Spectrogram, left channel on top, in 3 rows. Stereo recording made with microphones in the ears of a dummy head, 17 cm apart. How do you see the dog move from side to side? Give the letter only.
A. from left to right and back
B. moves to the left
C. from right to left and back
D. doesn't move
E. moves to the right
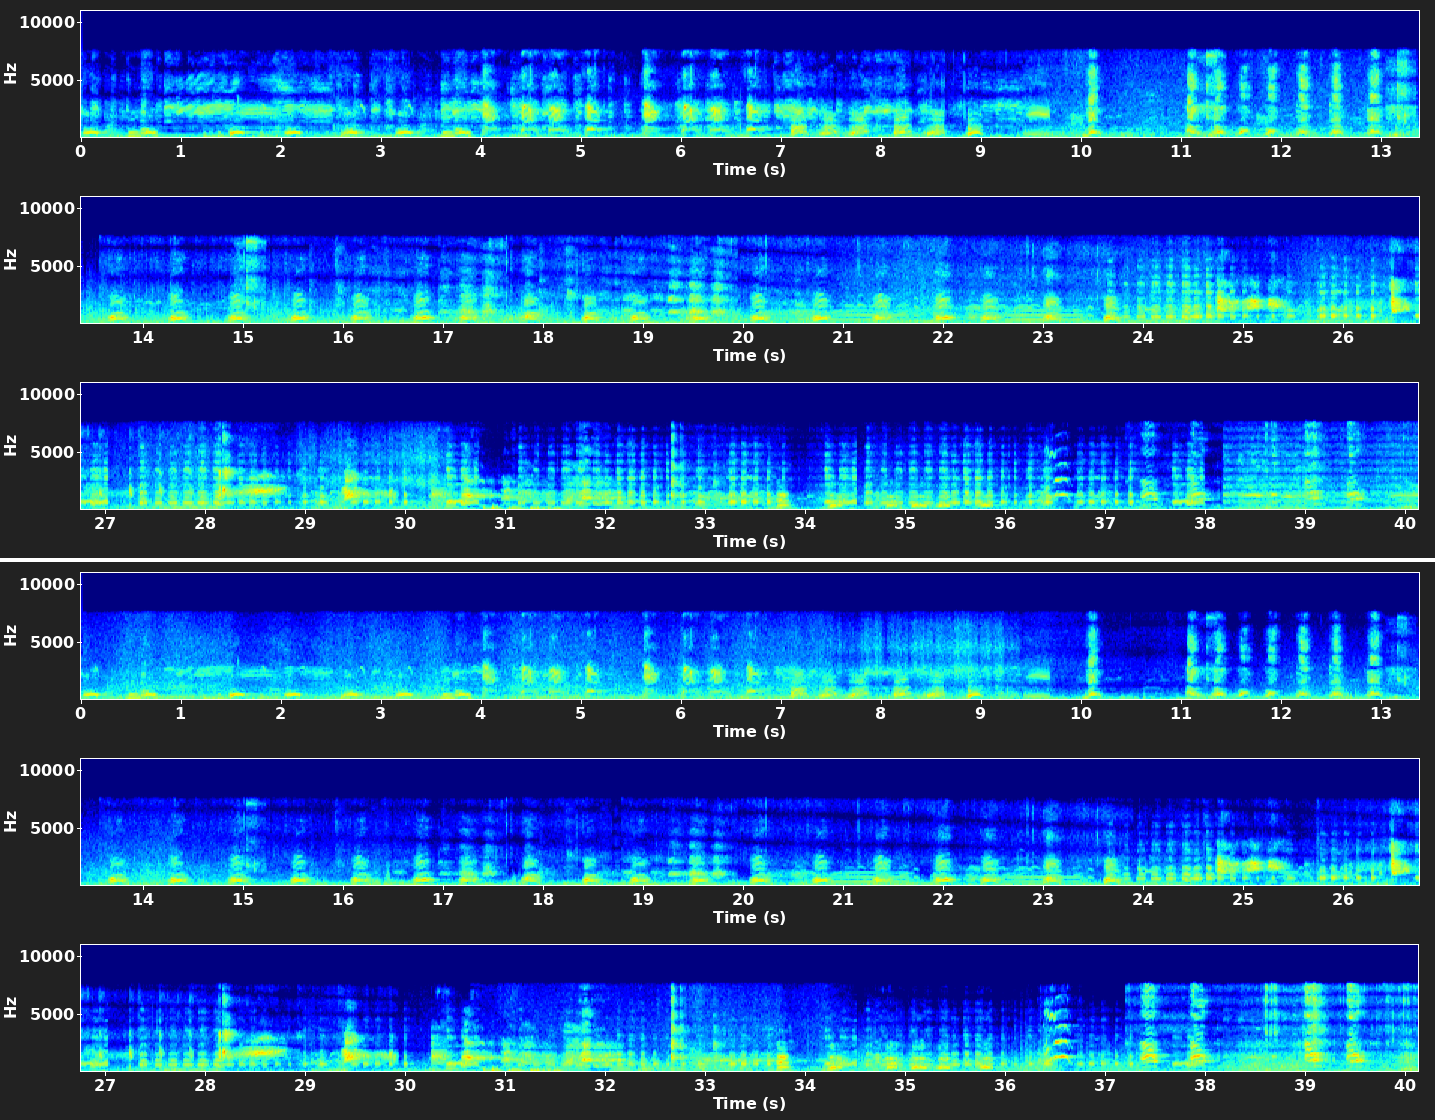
E.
